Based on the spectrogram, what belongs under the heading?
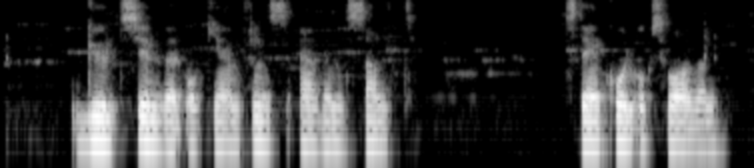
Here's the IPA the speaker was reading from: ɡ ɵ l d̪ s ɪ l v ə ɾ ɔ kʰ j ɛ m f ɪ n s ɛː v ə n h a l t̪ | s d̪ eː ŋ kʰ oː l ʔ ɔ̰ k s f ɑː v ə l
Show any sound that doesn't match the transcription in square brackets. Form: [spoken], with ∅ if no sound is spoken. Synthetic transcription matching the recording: ɡ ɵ l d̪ s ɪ l v ə ɾ ɔ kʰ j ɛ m f ɪ n s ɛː v ə n [s] a l t̪ | s [t̪] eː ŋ kʰ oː l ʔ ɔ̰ k s [v] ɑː v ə l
